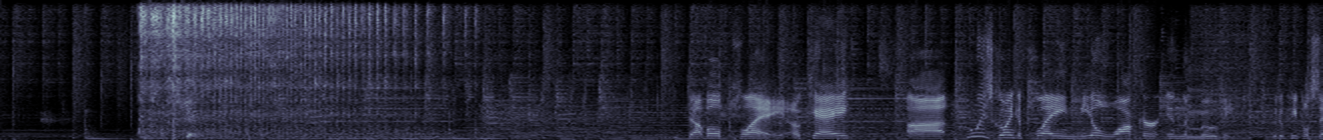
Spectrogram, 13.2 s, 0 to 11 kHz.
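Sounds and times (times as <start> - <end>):
speech: 0.8 - 2.2, 6.9 - 13.2
prize wheel spinning with ratcheting ticks: 1.4 - 5.0.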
